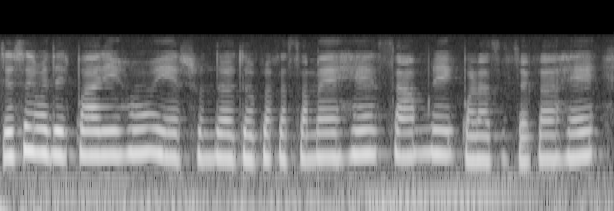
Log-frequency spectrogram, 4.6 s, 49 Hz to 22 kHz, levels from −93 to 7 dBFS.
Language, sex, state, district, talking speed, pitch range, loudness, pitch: Hindi, female, Chhattisgarh, Sukma, 245 wpm, 230-250 Hz, -15 LUFS, 240 Hz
